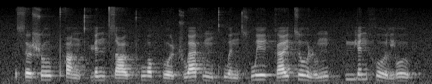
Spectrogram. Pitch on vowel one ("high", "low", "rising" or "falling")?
rising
